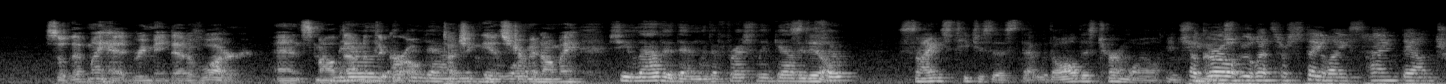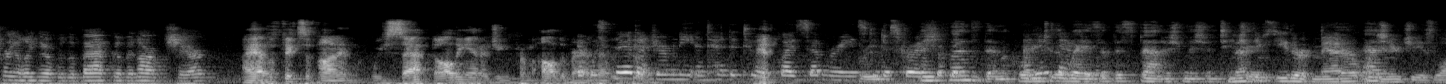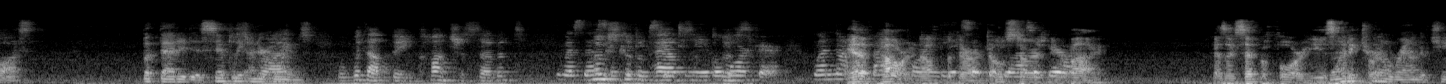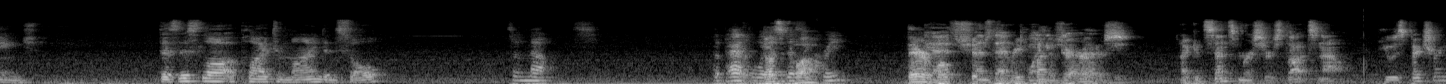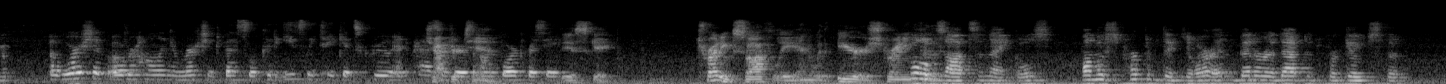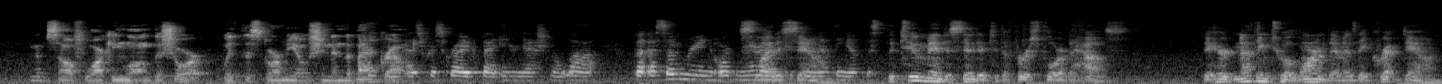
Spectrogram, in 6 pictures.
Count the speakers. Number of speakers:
6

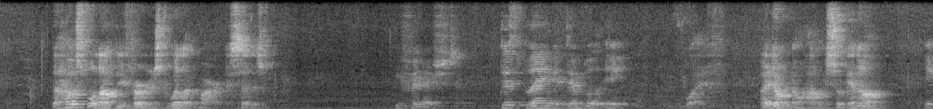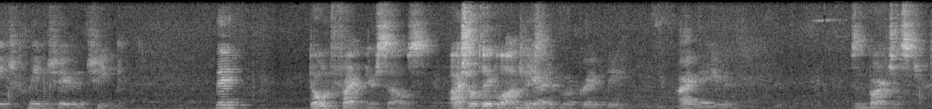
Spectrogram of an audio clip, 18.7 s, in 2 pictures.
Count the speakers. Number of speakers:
2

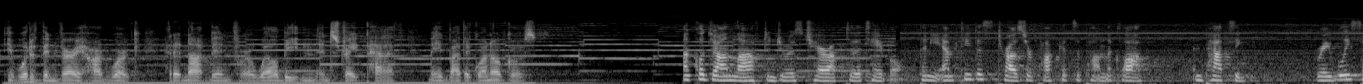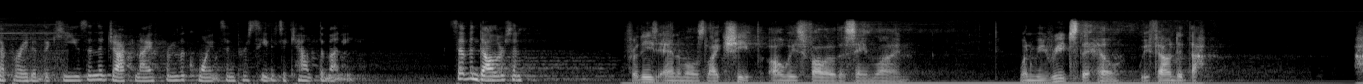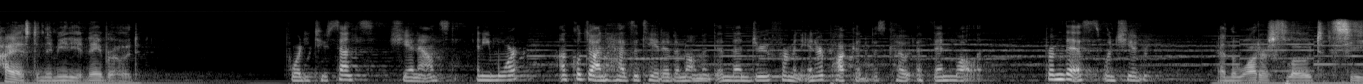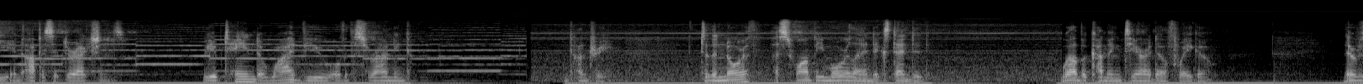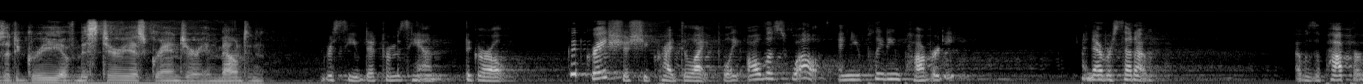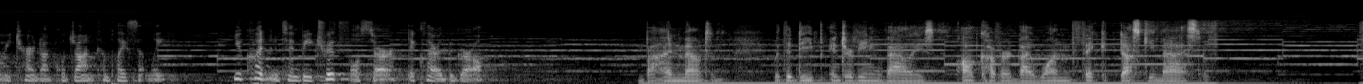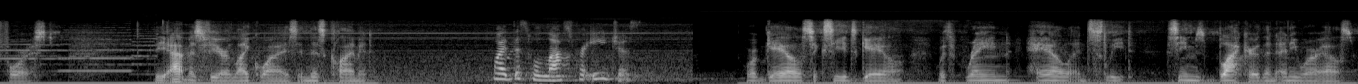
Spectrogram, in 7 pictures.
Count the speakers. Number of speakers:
2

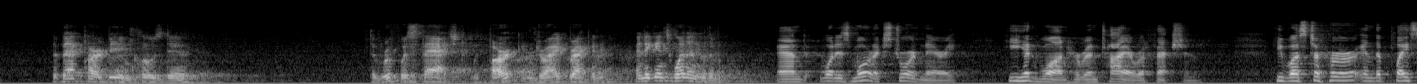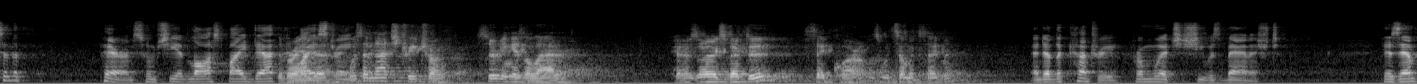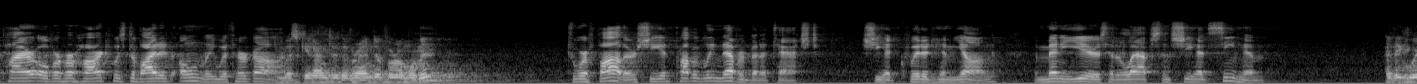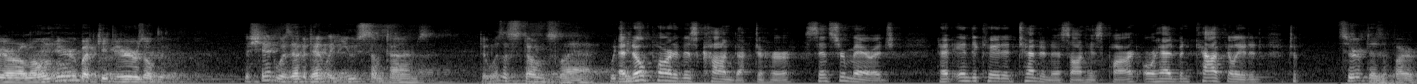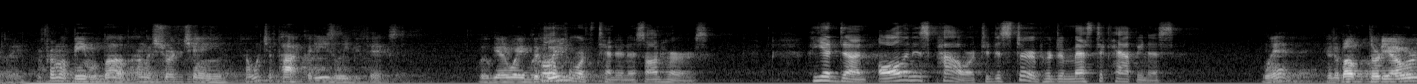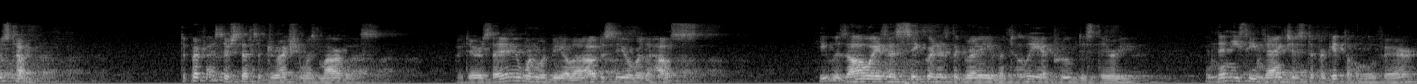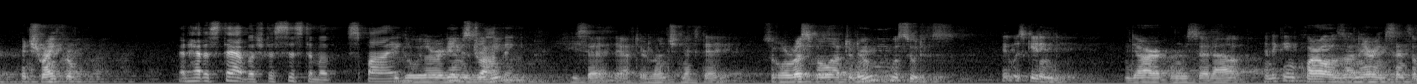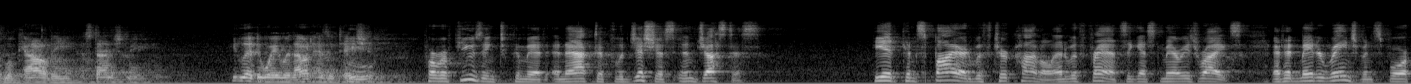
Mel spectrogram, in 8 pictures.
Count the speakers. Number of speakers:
2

